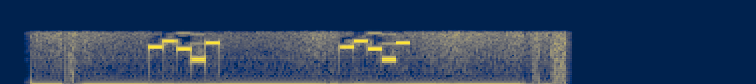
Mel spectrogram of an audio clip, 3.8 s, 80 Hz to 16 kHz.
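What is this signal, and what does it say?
Five-tone selective call (ZVEI), heard as quick runs of five tones, tones of about 70 ms. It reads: 88720 88720
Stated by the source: ZVEI five-tone call received by SDR.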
